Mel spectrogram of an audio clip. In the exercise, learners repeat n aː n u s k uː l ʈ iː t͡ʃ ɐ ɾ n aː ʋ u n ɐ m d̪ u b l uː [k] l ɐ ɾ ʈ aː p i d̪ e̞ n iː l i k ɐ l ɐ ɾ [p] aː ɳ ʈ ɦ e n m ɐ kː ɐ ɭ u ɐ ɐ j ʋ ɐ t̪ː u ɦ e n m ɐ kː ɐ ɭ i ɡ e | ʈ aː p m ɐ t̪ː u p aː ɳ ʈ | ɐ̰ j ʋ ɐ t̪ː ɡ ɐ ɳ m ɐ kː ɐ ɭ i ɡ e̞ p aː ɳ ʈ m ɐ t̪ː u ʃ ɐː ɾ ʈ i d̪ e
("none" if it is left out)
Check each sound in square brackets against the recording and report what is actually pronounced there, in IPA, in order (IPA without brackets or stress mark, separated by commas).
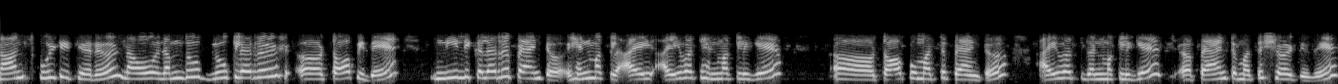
k, p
